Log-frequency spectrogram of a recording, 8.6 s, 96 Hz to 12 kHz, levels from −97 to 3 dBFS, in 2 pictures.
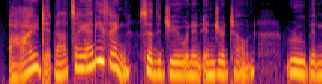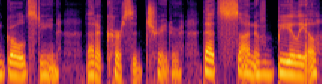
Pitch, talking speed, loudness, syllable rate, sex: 185 Hz, 145 wpm, -19 LUFS, 4.3 syllables/s, female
